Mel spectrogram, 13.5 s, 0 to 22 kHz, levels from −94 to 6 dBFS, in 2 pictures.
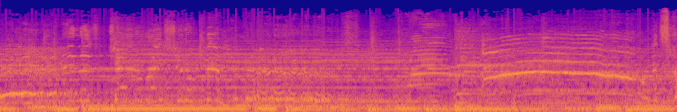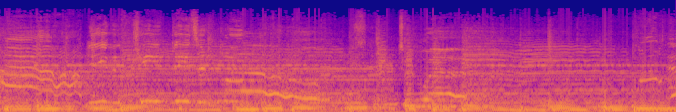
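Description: Throughout the clip a block size mismatch (truncated) discards the tail of every block, which fits 1024-sample blocks being cut short. The result is a 50 Hz buzz and audio running 1.16 times fast at near-normal pitch, with waveform discontinuities every 20 ms and evenly spaced spectrogram striations.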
